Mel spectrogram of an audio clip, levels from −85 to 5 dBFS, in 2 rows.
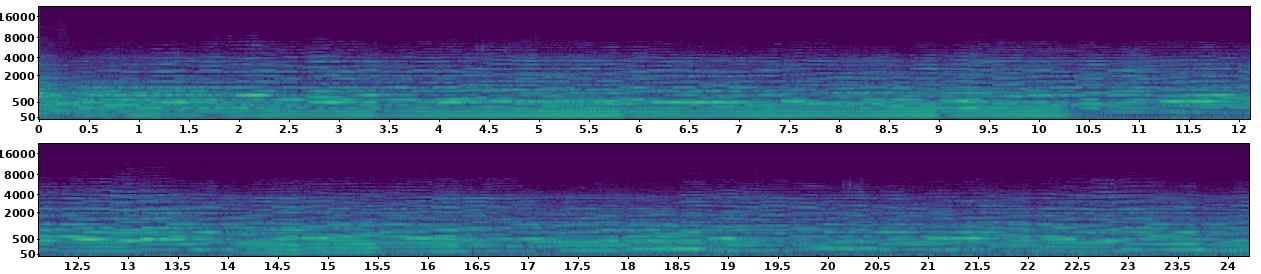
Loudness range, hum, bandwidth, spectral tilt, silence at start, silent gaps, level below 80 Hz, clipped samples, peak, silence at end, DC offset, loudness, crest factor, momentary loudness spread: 4 LU; none; 9.4 kHz; -7 dB/octave; 0 s; none; -56 dBFS; under 0.1%; -16 dBFS; 0 s; under 0.1%; -32 LUFS; 14 dB; 7 LU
